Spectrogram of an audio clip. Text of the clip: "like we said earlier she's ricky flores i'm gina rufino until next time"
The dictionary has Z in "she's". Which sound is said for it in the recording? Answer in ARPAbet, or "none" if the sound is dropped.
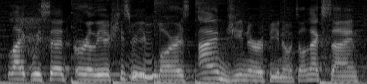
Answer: Z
